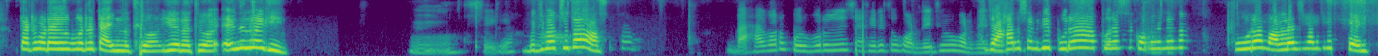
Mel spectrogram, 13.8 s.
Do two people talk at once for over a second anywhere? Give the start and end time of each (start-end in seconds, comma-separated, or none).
none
